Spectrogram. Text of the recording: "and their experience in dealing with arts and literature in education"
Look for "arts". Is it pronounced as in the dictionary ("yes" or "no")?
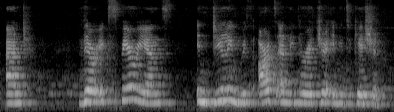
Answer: yes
